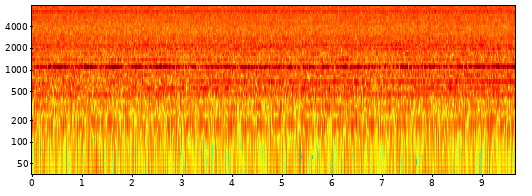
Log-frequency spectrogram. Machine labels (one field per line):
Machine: fan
